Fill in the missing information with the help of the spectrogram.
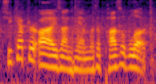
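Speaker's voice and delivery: ordinary delivery, nothing marked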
